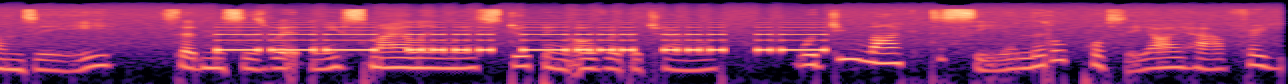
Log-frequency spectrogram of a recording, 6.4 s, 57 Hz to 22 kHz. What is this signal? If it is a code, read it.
Morse code, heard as a keyed tone, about 21 wpm, 640 Hz, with speech in English. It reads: OHBSA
